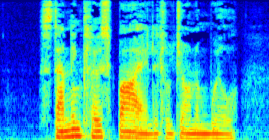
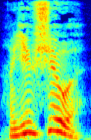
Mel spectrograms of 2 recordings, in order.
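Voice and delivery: surprised; 9 semitones higher, 8 dB louder than usual. Acted. Little John questioning Will.

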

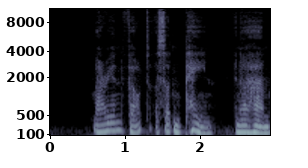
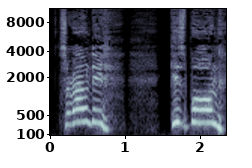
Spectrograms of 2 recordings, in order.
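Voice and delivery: desperate high shout of alarm; 13 dB louder, slower than usual. Acted. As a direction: yell the warning at full strength. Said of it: "he shouted".

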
